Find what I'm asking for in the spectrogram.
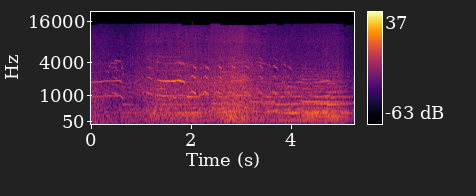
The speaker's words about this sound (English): seagulls hover over rolling waves.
